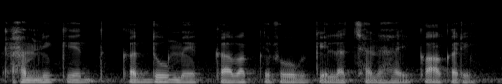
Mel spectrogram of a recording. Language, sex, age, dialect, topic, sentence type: Magahi, male, 18-24, Western, agriculture, question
